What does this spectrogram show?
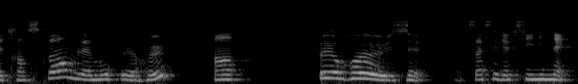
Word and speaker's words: heureuse: Toujours avec un H muet au début. E-U, R, E-U. Et mon X vient se transformer en S et j'ajoute un E. Ça fait heureuse.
